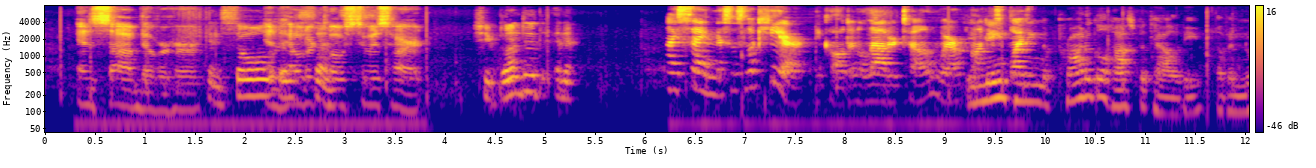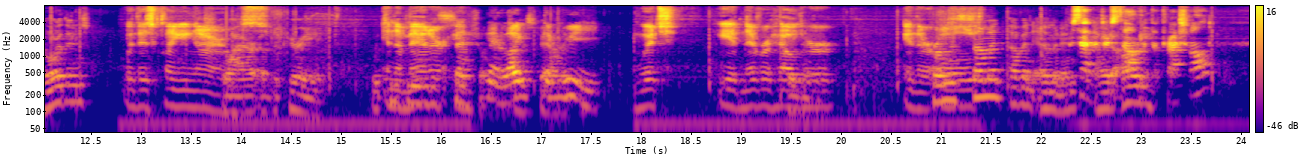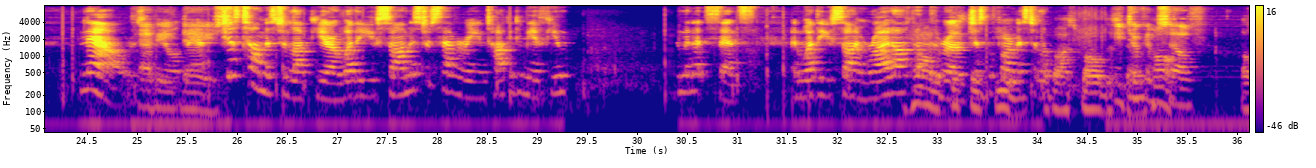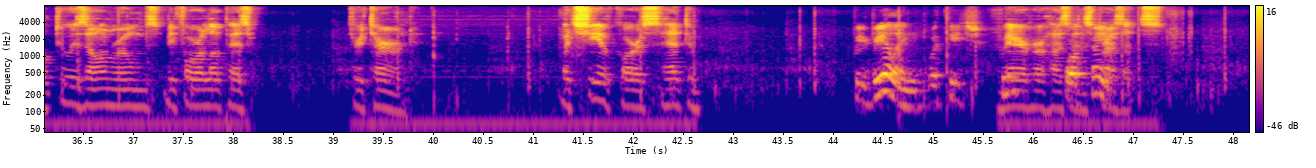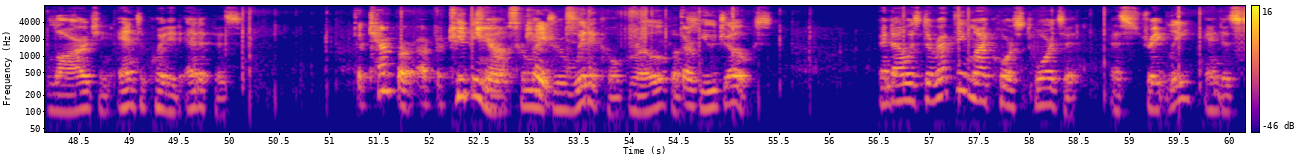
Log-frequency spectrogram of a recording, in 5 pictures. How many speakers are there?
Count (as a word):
four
